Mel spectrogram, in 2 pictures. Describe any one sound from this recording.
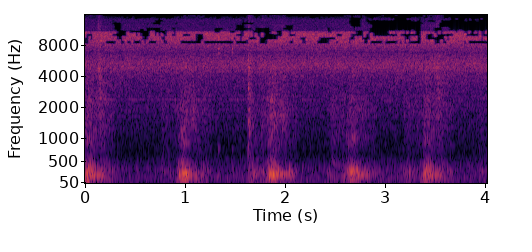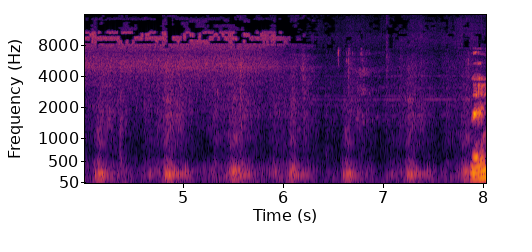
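A steam locomotive chuffs in a steady rhythm.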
